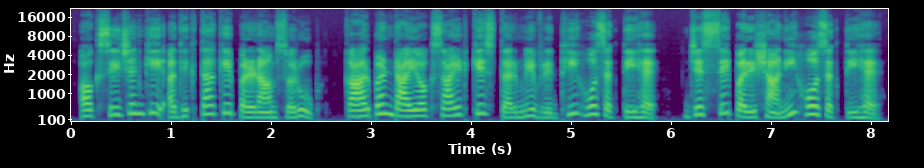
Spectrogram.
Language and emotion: Hindi, neutral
